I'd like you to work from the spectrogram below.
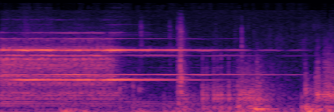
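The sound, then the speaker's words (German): A telephone rings loudly, a bright trilling bell that sounds for under a second before giving way to brief knocks and handling sounds, with no one speaking. “klingelte bei Beefy Tremaine das Telefon”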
